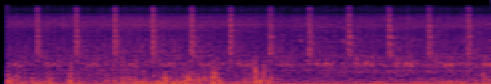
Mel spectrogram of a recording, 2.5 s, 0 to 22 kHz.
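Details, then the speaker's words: Freshened International 345 V8 at idle: crisp, light, even tick about five times a second over the idle; noisy lifter. "sounds like a lifter so i'm not done i can't put the hood on can't do much else until i figure that out"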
